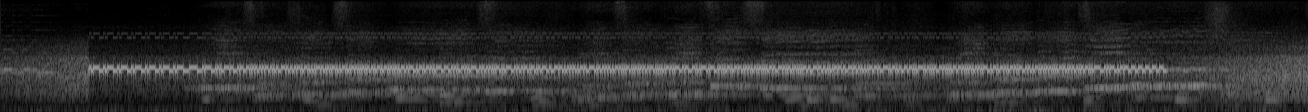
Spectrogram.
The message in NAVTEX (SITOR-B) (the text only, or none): CONSISTE EN LA APLICACION DIRECTA DE PRODUCTOS SOBRE LA PIEL.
